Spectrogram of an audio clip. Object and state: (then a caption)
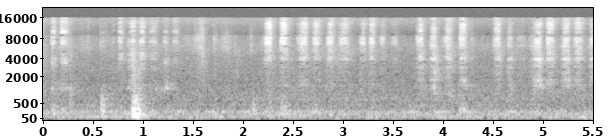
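Colored pencil scratching a paper coloring page. A blue wooden colored pencil scratches small areas of a flat white paper mandala coloring page lying on a table, using short strokes. Soft, bright scratchy bursts repeat throughout, with a low dull knock near the start.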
